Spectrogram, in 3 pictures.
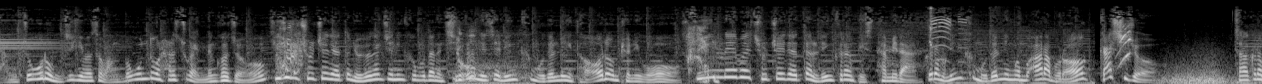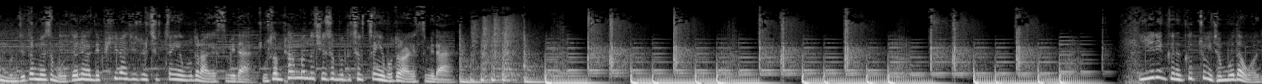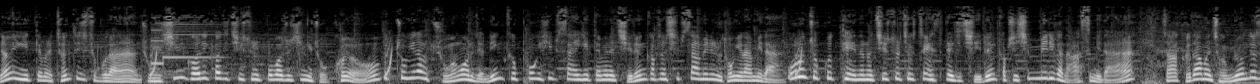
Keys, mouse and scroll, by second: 6.6-7.9 drag, 8.3-11.5 drag, 17.3 click, 17.4 click, 17.6 click, 17.8 right click, 17.8 click, 18.2 click, 18.4 click, 18.8 click, 18.8 middle click, 19.6 click, 20.0 click, 20.2 right click, 20.4 click, 20.6 click, 20.8 click, 21.0 w, 21.0 right click, 21.1 click, 21.3 click, 21.6 click, 21.9 click, 22.0 click, 22.6 click, 23.1 click, 23.3 right click, 23.4 click, 23.6 click.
